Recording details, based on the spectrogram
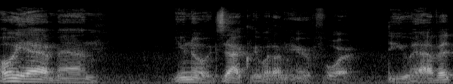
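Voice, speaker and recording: A man puts on a raspy character voice at a fairly low pitch, with lively intonation and a moderate pace. Background noise is clearly audible. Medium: short film. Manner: exaggerated, comic.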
